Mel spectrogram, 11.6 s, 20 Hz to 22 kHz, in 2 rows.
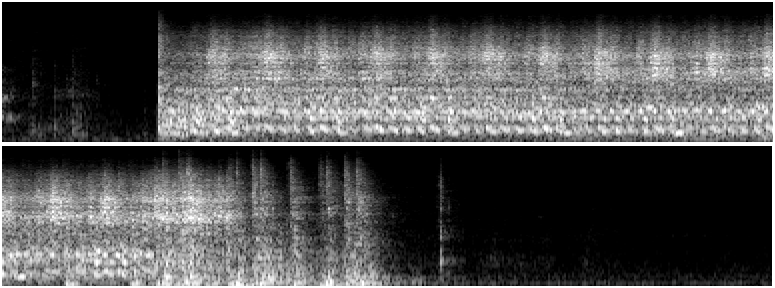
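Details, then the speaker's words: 1979 Corvette with new crate motor on first start, cold day, choke open, sediment in unclean fuel lines and unplugged vacuum leaks: catches, runs unevenly with choking pulses needing half to full throttle, then sputters and dies. "it sounds like okay you have to keep it Full Throttle to get it to start half throttle just to get it to chokingly run"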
